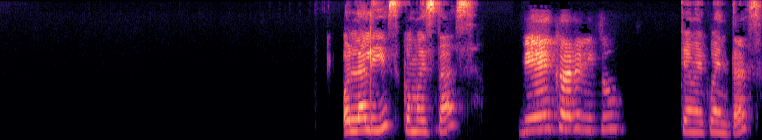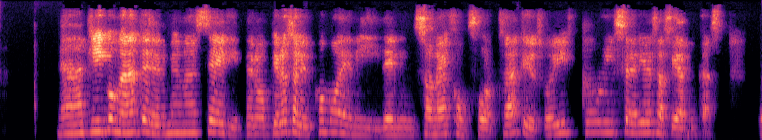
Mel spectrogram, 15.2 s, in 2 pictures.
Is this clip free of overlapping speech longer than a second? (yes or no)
yes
